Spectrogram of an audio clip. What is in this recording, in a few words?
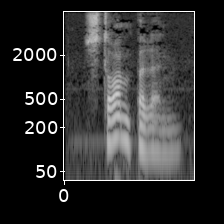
"strompelen", Dutch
